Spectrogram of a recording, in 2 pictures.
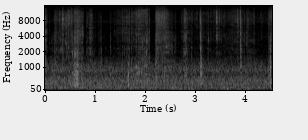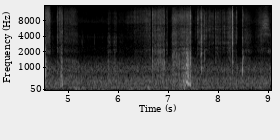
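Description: Scissors snip through paper to cut out a Christmas star shape, a series of quiet, close crisp cuts and rustles coming in irregular bursts.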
